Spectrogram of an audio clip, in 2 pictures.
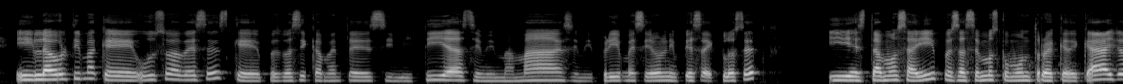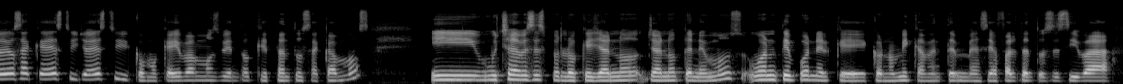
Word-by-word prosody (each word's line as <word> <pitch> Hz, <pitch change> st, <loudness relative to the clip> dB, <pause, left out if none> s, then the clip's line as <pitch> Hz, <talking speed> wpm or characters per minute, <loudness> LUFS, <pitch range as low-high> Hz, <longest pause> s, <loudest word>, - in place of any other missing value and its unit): Y 215 Hz, 0 st, +3 dB
la 225 Hz, 0 st, +9 dB
última 265 Hz, +3 st, -1 dB
que 195 Hz, -6 st, 0 dB
uso 215 Hz, +4 st, -3 dB
a 225 Hz, -, 0 dB
veces 235 Hz, +8 st, -3 dB
que, 170 Hz, -9 st, -1 dB
pues 165 Hz, 0 st, -8 dB
básicamente 175 Hz, 0 st, -5 dB
es, 175 Hz, -, -8 dB
si 175 Hz, -2 st, -10 dB
mi 155 Hz, 0 st, -12 dB
tía, 200 Hz, +4 st, +1 dB
si 185 Hz, -2 st, -9 dB
mi 160 Hz, 0 st, -8 dB
mamá, 180 Hz, +4 st, -1 dB
si 175 Hz, -2 st, -13 dB
mi 155 Hz, 0 st, -17 dB
prima 180 Hz, +3 st, -3 dB
hicieron 175 Hz, +1 st, 0 dB
limpieza 175 Hz, 0 st, -3 dB
de -, -, -2 dB
clóset, 180 Hz, +9 st, +2 dB, 0.7 s
y 195 Hz, 0 st, +4 dB
estamos 195 Hz, +2 st, +1 dB
ahí, 190 Hz, +7 st, +4 dB
pues 210 Hz, -8 st, -2 dB
hacemos 190 Hz, +2 st, +1 dB
como 185 Hz, -2 st, -1 dB
un 185 Hz, 0 st, 0 dB
trueque 175 Hz, -1 st, +3 dB
de 165 Hz, 0 st, -1 dB
que: -, -, +1 dB
"Ay, 235 Hz, +2 st, +7 dB
yo 240 Hz, +1 st, +4 dB
yo 250 Hz, +1 st, +5 dB
saqué 250 Hz, -1 st, 0 dB
esto 255 Hz, 0 st, -4 dB
y -, -, -12 dB
yo 230 Hz, -1 st, -1 dB
esto", 245 Hz, +3 st, -3 dB
y 235 Hz, -3 st, -7 dB
como 175 Hz, -5 st, -7 dB
que -, -, 0 dB
ahí 175 Hz, -, +2 dB
vamos 185 Hz, 0 st, -5 dB
viendo 185 Hz, 0 st, -8 dB
qué 180 Hz, -1 st, -9 dB
tanto 175 Hz, +1 st, -5 dB
sacamos. 180 Hz, -, -6 dB, 0.6 s
Y 210 Hz, 0 st, +4 dB
muchas 210 Hz, +2 st, +3 dB
veces, 215 Hz, 0 st, 0 dB
pues 195 Hz, -3 st, -4 dB
lo 180 Hz, -1 st, +2 dB
que 180 Hz, -1 st, +1 dB
ya 180 Hz, 0 st, +5 dB
no 190 Hz, +2 st, 0 dB
ya 185 Hz, -1 st, +3 dB
no 185 Hz, +1 st, -1 dB
tenemos, 190 Hz, +10 st, -1 dB
hubo 205 Hz, -, +1 dB
un 215 Hz, 0 st, +4 dB
tiempo 215 Hz, -1 st, +3 dB
en 205 Hz, -1 st, -1 dB
el 185 Hz, -1 st, -2 dB
que 170 Hz, -1 st, +1 dB
económicamente 170 Hz, 0 st, -3 dB
me 170 Hz, -1 st, -6 dB
hacía 165 Hz, +1 st, -3 dB
falta, 170 Hz, +1 st, 0 dB
entonces 170 Hz, -1 st, -7 dB
iba, 175 Hz, -1 st, +3 dB
185 Hz, 200 wpm, -22 LUFS, 175-210 Hz, 0.7 s, la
